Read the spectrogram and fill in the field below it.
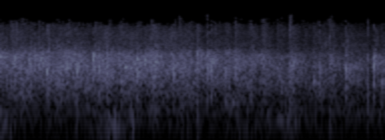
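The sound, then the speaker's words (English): Steady audience applause fills the whole stretch, a dense wash of many hands clapping at an even, sustained level without pauses or spoken words, given for three people about to come up and speak. “give them a round of applause because they're very nervous.”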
